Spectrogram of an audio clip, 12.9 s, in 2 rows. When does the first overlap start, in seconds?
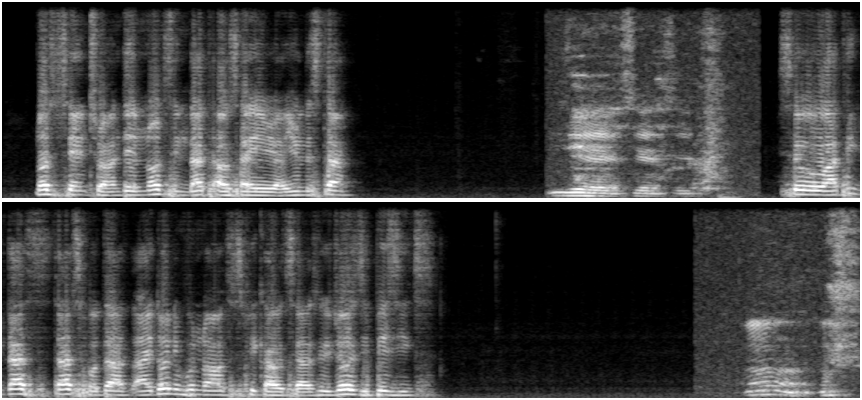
none

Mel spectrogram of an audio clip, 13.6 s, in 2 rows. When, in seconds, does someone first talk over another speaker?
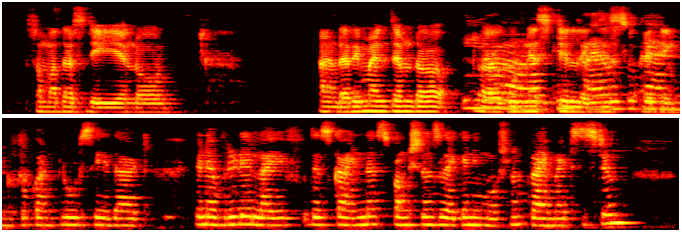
4.6 s

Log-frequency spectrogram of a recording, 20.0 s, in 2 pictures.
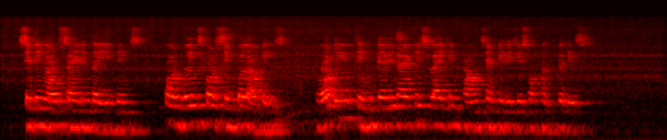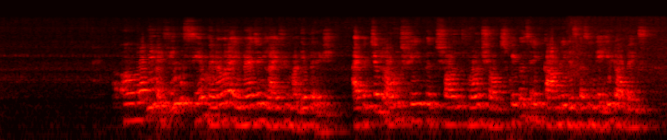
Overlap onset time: none

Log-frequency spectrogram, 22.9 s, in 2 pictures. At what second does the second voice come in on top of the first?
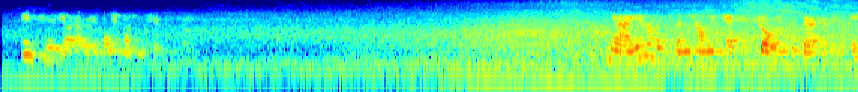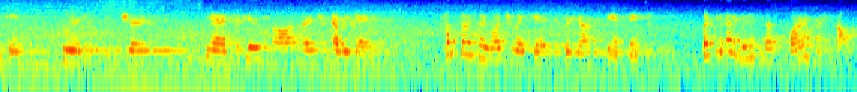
none

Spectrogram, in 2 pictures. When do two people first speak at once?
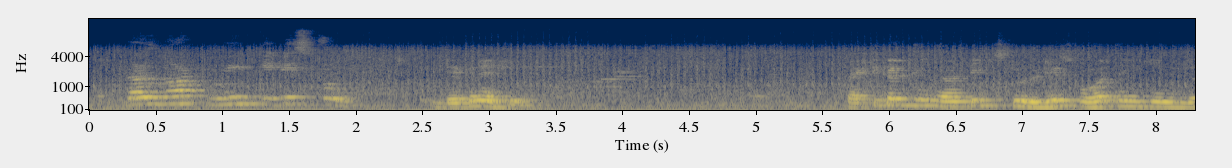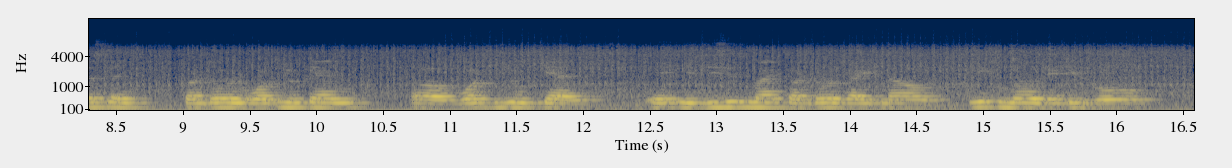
none

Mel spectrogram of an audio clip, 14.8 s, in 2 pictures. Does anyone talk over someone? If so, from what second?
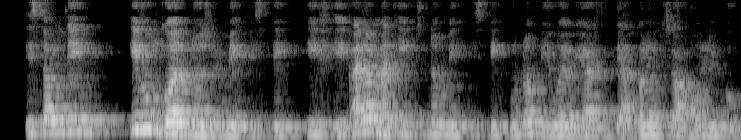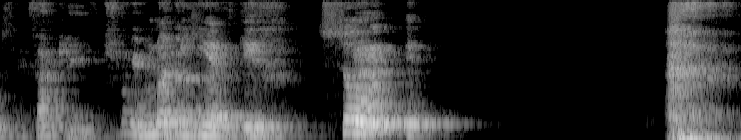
8.8 s

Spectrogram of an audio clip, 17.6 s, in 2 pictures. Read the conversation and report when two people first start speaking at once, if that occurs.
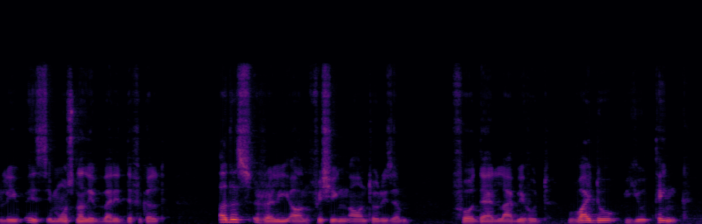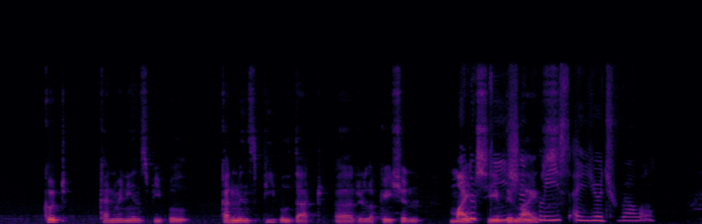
14.5 s

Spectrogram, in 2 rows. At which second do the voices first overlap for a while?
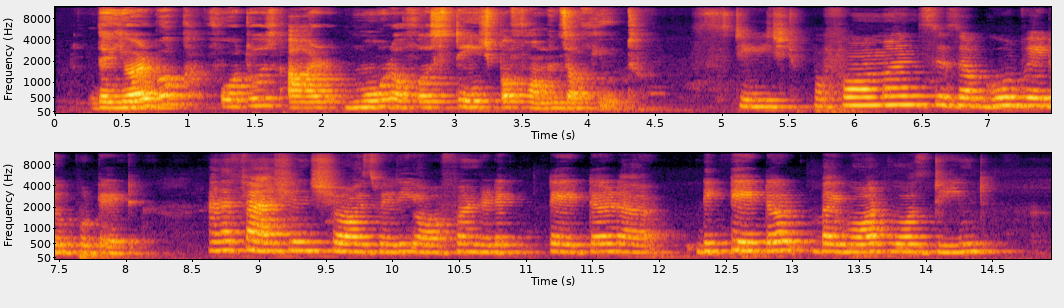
none

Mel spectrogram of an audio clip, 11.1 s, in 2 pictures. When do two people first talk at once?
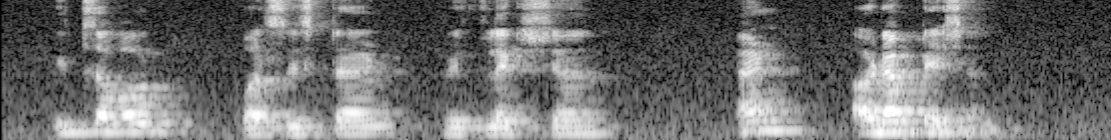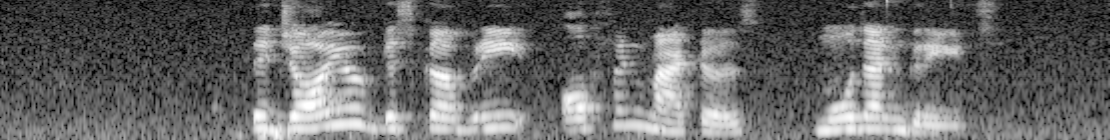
none

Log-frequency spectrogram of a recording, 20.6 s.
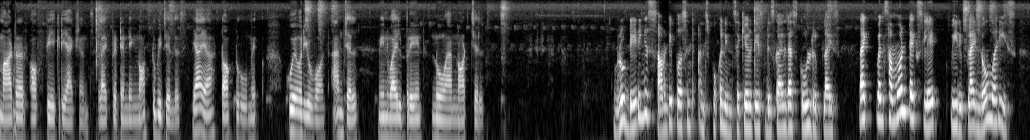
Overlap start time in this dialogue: none

